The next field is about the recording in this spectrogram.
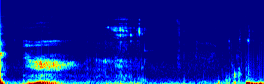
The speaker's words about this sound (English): I'm going to take a sip of coffee.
